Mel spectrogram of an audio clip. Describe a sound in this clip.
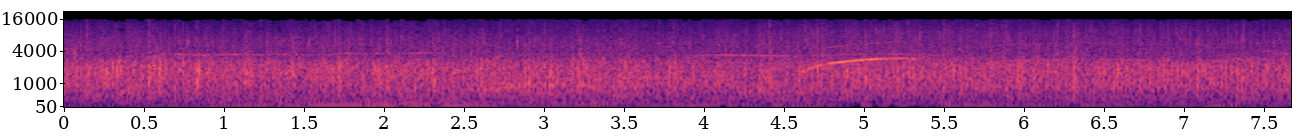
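A drummer plays a drum kit with quick strikes.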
